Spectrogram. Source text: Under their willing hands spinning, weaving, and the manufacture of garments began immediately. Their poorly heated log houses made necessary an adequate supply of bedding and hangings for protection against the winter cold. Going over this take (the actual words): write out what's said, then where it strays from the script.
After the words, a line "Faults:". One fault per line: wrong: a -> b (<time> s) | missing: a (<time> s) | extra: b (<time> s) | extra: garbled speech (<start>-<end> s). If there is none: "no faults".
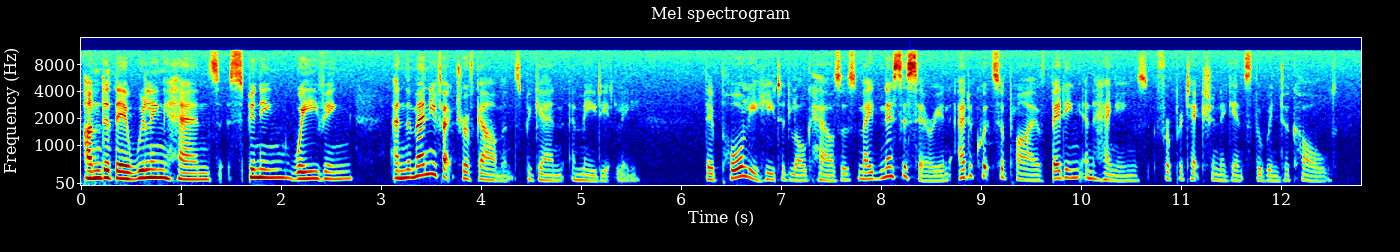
Under their willing hands spinning, weaving, and the manufacture of garments began immediately. Their poorly heated log houses made necessary an adequate supply of bedding and hangings for protection against the winter cold.
Faults:
no faults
